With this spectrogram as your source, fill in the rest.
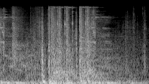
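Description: Rapid burst of gunfire in Modern Warfare II gameplay, loud overlapping shots in quick succession fading over a second and a half.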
